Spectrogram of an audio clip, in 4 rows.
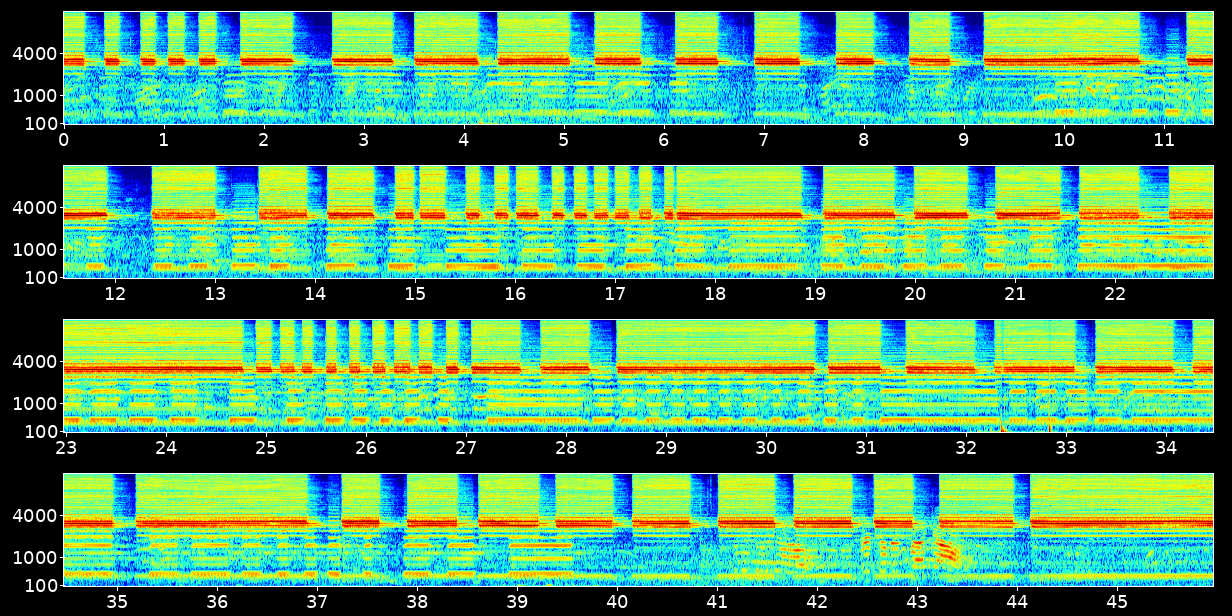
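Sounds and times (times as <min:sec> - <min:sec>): car horn honking: 0:00.0 - 0:45.9
low thumps: 0:32.1 - 0:33.3.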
